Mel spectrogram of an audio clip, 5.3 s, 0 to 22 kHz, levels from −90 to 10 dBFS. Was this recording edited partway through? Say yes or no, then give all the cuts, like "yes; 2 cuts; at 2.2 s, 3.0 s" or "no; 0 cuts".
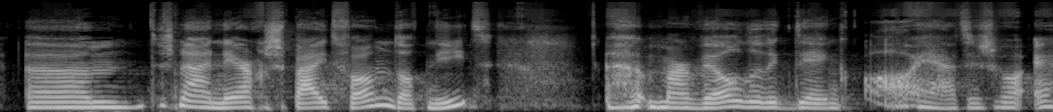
no; 0 cuts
